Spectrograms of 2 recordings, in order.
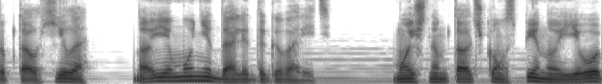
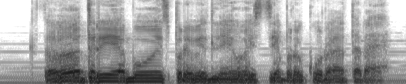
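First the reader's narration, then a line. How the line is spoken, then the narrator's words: Thunderous question. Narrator (Russian): громовым голосом спросил он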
